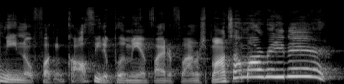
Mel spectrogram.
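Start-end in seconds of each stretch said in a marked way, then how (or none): 2.3-3.4 very high, loud outburst; exasperated shout. Real, not acted. Podcaster protesting he needs no coffee, exasperated shout.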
